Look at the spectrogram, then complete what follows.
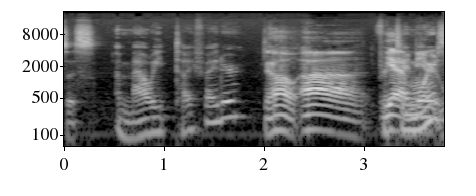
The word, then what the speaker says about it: Muay Thai: Yourself, Michael, you were I'm going to mispronounce this, a Muay Thai fighter? Oh, For 10 years? Muay Thai.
